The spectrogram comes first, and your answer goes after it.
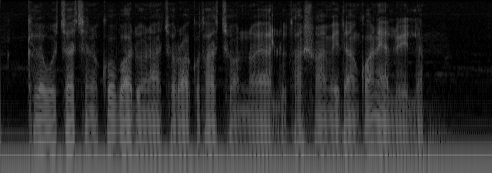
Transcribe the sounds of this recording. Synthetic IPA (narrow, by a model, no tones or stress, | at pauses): kʰɨləβo̞t͡ʃːat͡ʃːɪnɨkʰːo̞bad̪o̞nat͡ʃːɛwɾakʼot̪ʰat͡ʃːɛwnːəwjalːṵt̪ʰa̰ʃwamed̪aɨŋkʷʼanjalːəwjelːə̰m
